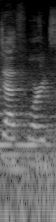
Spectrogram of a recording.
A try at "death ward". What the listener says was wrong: Every time you say, say it sounds like death word, but it's death ward.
